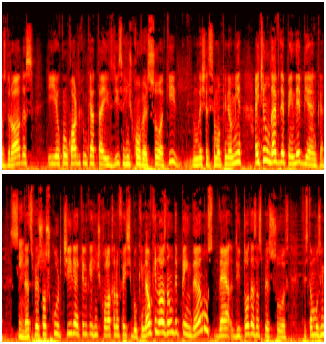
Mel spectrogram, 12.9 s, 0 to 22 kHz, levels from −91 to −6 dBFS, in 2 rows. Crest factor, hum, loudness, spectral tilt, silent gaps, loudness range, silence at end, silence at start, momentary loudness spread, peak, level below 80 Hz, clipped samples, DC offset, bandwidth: 16 dB; none; -28 LUFS; -4.5 dB/octave; none; 2 LU; 0 s; 0 s; 8 LU; -10 dBFS; -36 dBFS; under 0.1%; under 0.1%; 16 kHz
